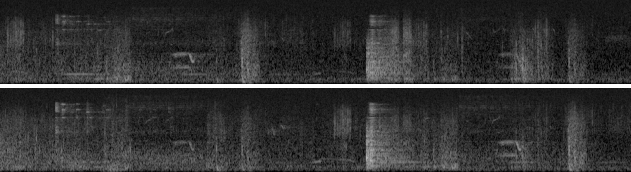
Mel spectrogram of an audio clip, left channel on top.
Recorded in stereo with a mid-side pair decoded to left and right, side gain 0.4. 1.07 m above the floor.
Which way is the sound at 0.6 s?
65° right.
